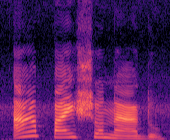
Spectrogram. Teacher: na palavra apaixonado, o A é vogal e o I é semivogal. A pronúncia do A é mais forte que do I.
